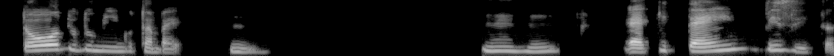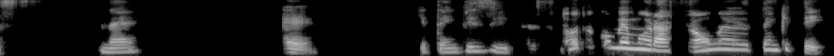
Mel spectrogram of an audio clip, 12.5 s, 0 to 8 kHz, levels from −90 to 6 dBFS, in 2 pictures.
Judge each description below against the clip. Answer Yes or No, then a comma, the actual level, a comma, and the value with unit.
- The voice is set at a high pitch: Yes, high, 200 Hz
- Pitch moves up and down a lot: Yes, wide, 5.7 semitones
